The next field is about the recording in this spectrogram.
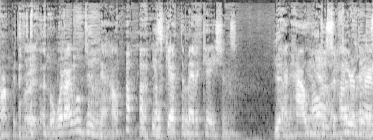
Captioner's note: laughter from the panel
